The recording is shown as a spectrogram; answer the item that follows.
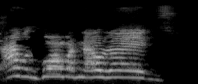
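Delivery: high, held-back yelp. Describing a scene, the speaker acts out a legless man yelling at a guy: retelling a yell. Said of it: "started yelling at the guy".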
